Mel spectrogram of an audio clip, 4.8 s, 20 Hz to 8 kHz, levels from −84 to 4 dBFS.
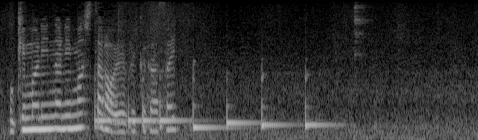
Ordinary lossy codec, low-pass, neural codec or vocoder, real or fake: none; none; none; real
